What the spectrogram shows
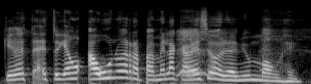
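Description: A woman hosting a casual chat, animated and teasing, laughing often. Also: fairly high pitch, quick pace, creaky, a crowd in the background. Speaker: podcast host.

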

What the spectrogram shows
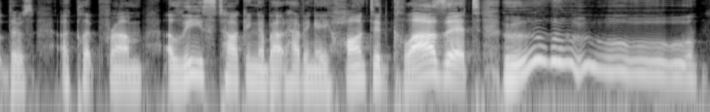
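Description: A woman hosting a podcast in a casual chat, talking in an animated way with frequent fillers and little excited exclamations. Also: a bass voice, smooth. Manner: chatty, animated, with many fillers and little squeals. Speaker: podcast host.

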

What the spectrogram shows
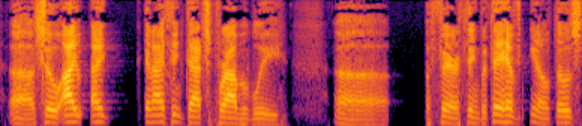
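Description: A man's voice: fairly high pitch, fairly bright tone, no room sound. A man hosting a sports podcast, giving unscripted commentary and thinking aloud in short, clipped assessments.

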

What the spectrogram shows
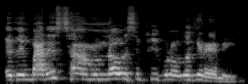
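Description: Animated male storyteller, playful and laughing, noisy recording. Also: very high voice, fast, creaky. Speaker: podcast co-host. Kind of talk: casual comedic storytelling. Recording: noisy background.

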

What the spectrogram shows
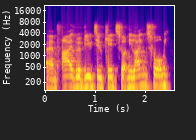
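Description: A man's voice: medium pitch, steady tone, dull audio. Man hosting a betting podcast. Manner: brisk, reads stats with filler "um" and "uh". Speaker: podcast host. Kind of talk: casual sports betting chat.

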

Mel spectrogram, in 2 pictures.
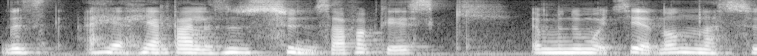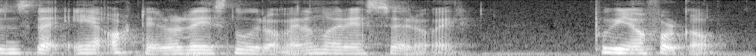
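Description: A woman's voice: lowish voice, fairly even intonation, slight background noise. A woman hosting a casual, conversational interview. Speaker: interviewer, host.

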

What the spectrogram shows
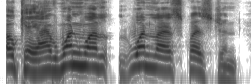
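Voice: mid-range voice, very animated, moderate pace, no room sound, studio quality. A radio host asking blunt, chatty questions. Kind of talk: radio interview.

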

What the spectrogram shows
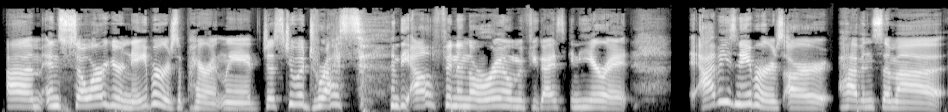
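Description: A woman's voice: on the high side, expressive, a bit bright, clean tone, no echo. Chatty woman podcast host, dry sound. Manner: chatty, curious, quick follow-up questions. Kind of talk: casual chat.

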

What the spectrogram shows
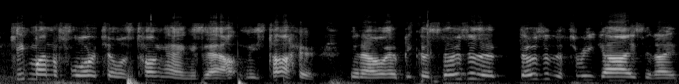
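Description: A man co-hosting a sports podcast, giving casual analysis in a halting way, repeating words as he reasons. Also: high-pitched, sharp tone, low-quality recording.

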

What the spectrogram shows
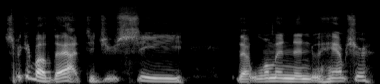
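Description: A man's voice: moderate pace, vocal fry, a little mellow, dry recording. A man co-hosting a casual chat, reading ghost stories aloud and joking around, from the United States. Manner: chatty, joking, slips into playful high voice.

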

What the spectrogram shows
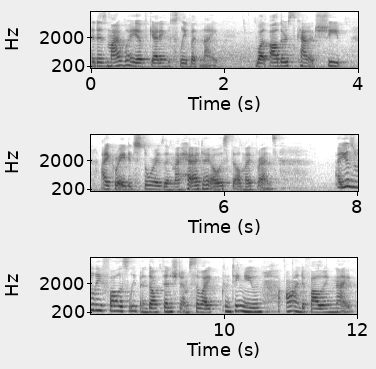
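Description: A middle-aged woman born in the Philippines, a parent coach and author, talking calmly and reflectively as a guest in a podcast interview over a remote call. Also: medium pitch.

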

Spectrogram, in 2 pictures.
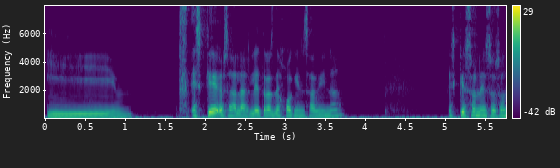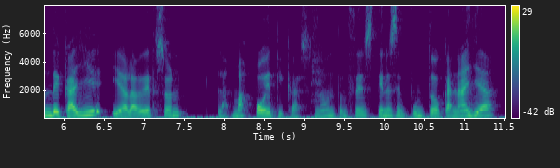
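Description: A young woman from Spain, a singer being interviewed on a podcast, telling stories in an animated, laughing way. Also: medium pitch, unhurried, clean tone. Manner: animated storytelling with frequent laughter. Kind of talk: casual interview chat.

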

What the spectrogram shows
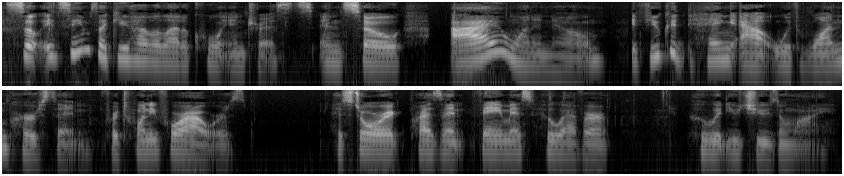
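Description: A woman's voice: deep voice, lively intonation, moderate pace, fairly bright tone, dry recording, studio quality. A woman in her thirties co-hosting a podcast, chatting casually in a teasing, encouraging way. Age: 30s. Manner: teasing and encouraging, laughs often. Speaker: podcast co-host. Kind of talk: casual chat.

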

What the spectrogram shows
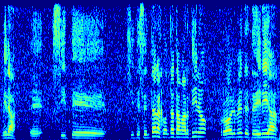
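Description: A male sports journalist with an Argentine accent argues his point on a football talk panel, using rhetorical questions. His voice is high-pitched and a little slow, with slight background noise.

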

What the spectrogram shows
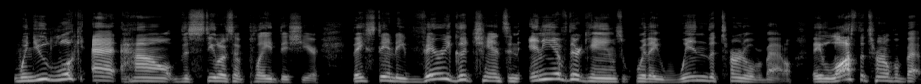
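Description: A man in casual sports chat, excitably retelling a game as a podcast guest. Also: on the high side, no room sound, clean studio sound. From Pittsburgh area. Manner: animated, excitable storytelling.

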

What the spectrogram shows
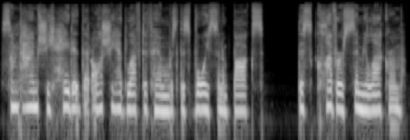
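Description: A woman's voice: on the low side, flat delivery, normal speed, gravelly, no room sound, clean studio sound. A woman reading a scripted, dramatic fiction narration as an audiobook narrator.

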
